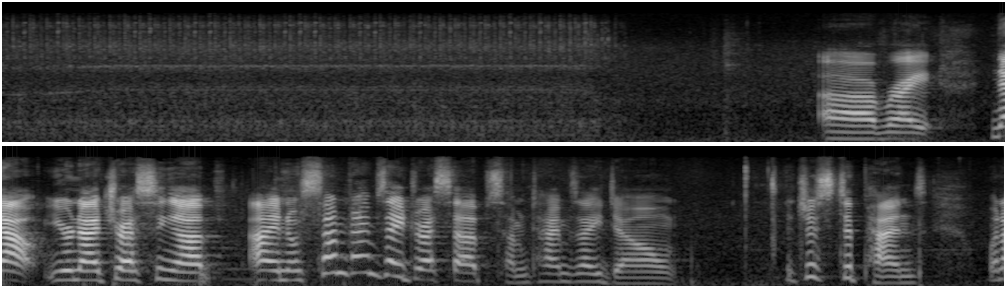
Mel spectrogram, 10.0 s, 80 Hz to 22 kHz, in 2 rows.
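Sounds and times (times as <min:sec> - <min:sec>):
embroidery machine hum: 0:00.0 - 0:03.2.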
